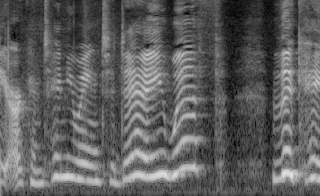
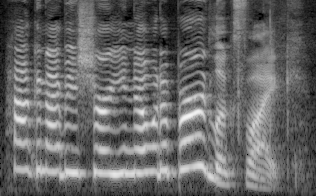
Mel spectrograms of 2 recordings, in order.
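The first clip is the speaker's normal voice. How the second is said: higher, louder demand; challenging chicken; 11 semitones higher, 9 dB louder than usual. Acted. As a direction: press the bird hard. Sugar challenging, loud.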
